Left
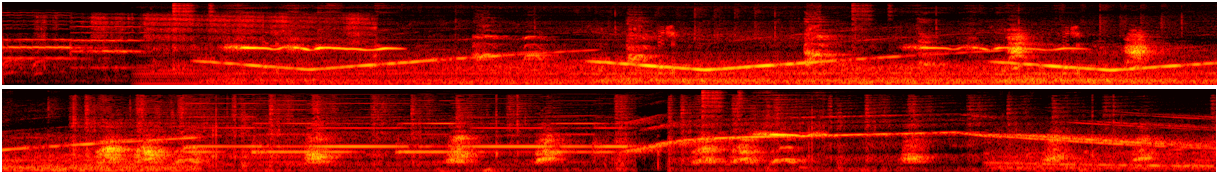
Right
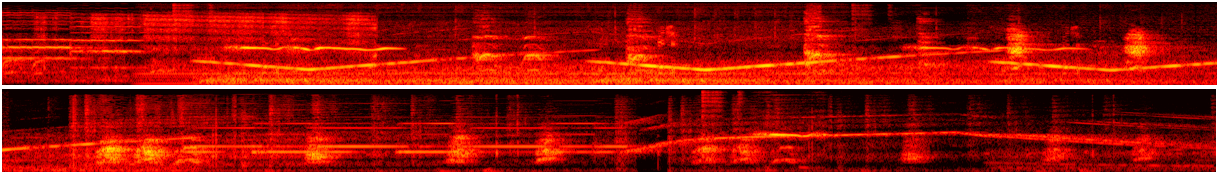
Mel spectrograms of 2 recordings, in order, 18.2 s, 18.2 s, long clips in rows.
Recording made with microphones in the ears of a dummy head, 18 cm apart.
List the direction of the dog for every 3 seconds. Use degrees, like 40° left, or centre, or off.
70° right, 60° right, 40° right, 20° left, 50° left, 70° left.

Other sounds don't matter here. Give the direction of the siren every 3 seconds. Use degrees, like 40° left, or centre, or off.
60° right, 20° right, 20° left, 50° left, 60° left, 70° left.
